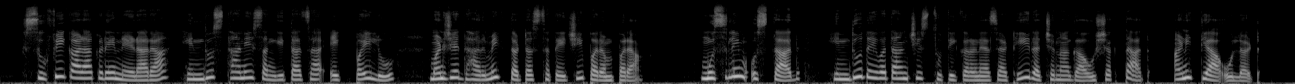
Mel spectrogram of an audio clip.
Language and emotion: Marathi, neutral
